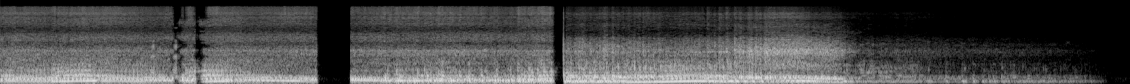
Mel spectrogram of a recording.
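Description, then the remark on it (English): A loud pulling tractor engine revs hard under heavy load, its throaty pitch rising and falling in surges, then drops off and fades toward the end, straining. “That tractor's so sharp.”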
